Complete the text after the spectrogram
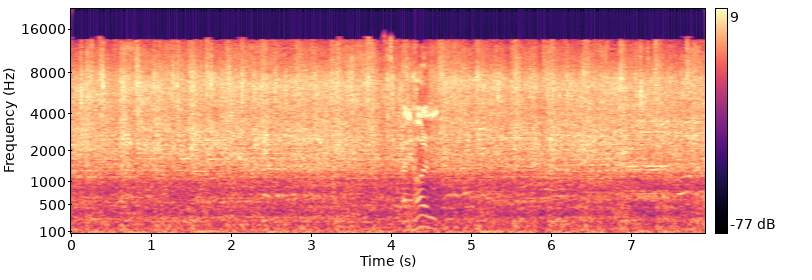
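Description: A crowd murmurs and cheers in a large echoing arena.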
